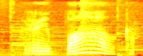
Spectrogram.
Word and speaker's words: рибалка: паука скільки складів три А на який звук падає наголос рибалка а звук А в якому складі наголос в першому другому чи третьому в другому А тепер поділимо на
